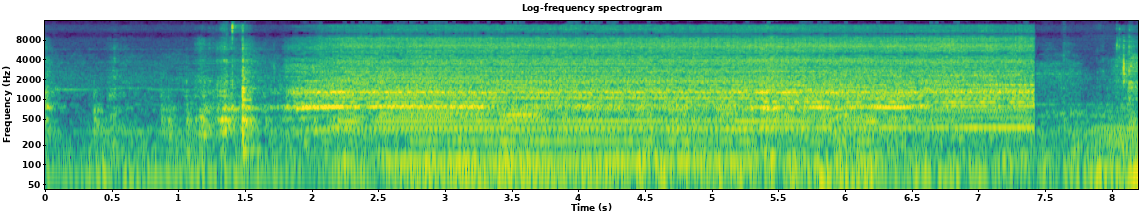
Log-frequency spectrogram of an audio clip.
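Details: Computer power supply fan: a steady rasping whirr with a faint scraping rhythm once the fan spins up, then it stops abruptly. A grinding fan.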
